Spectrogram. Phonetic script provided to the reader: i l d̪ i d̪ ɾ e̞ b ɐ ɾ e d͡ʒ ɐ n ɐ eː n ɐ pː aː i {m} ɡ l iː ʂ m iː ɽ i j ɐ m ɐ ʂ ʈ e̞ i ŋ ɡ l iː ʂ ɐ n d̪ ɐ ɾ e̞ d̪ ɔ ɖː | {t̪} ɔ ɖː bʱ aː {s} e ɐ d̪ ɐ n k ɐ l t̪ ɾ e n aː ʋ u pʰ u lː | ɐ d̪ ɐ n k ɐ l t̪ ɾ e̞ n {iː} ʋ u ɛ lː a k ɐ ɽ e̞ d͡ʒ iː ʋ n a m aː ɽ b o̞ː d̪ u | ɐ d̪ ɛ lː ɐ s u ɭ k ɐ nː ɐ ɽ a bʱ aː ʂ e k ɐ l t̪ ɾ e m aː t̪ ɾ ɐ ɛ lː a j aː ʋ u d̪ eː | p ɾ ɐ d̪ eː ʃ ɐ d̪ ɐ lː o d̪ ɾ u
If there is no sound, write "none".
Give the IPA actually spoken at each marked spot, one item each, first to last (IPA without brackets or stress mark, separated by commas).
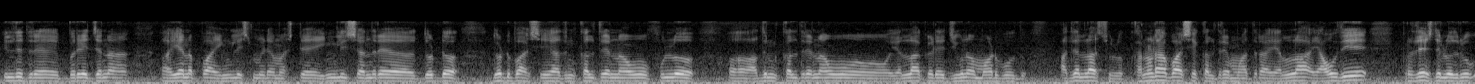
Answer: ŋ, d̪, ʂ, aː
